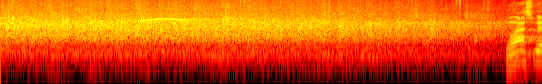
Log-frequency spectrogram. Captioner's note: crowd applause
